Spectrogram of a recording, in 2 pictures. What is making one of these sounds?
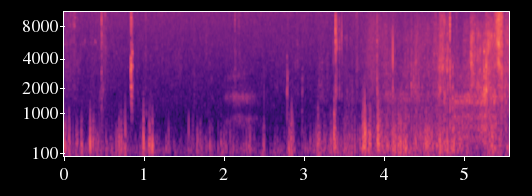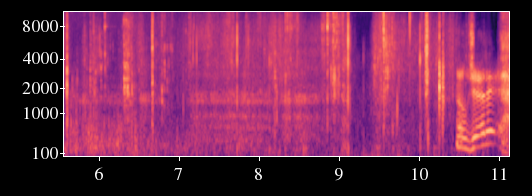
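Hiking poles tap against stones.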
